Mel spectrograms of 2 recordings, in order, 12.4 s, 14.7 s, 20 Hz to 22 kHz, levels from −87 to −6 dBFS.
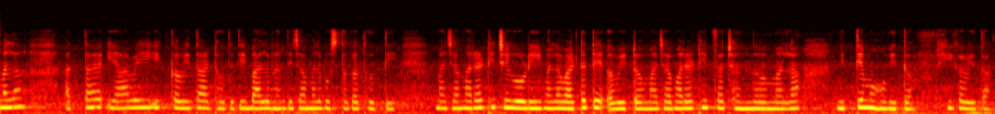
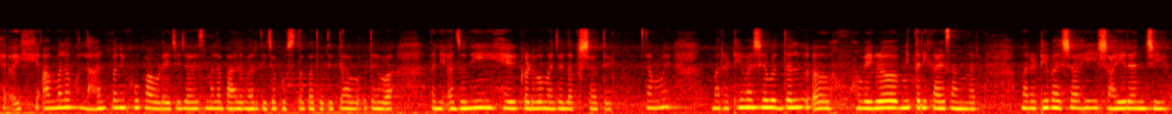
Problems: constant background noise, background conversations at intervals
